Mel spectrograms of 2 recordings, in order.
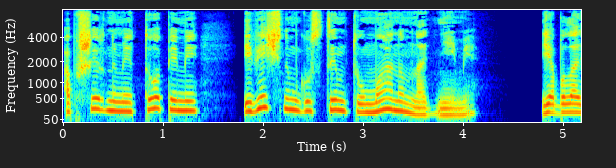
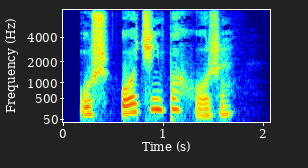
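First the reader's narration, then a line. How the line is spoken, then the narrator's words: Quiet. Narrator (Russian): тихо проговорила Сиобан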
